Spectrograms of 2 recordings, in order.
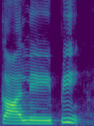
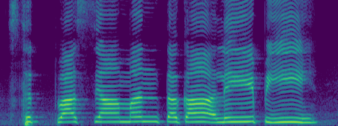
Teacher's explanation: काले ले के बाद में अवग्रह, ले की मात्रा को लंबा खींचते हुए छोटी मात्रा वाला पी पढ़ना है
